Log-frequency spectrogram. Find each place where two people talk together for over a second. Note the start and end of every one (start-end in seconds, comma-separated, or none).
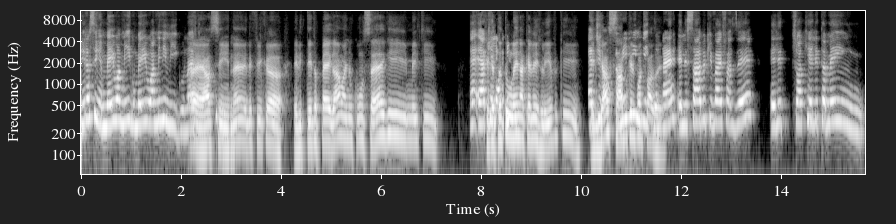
10.1-11.7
